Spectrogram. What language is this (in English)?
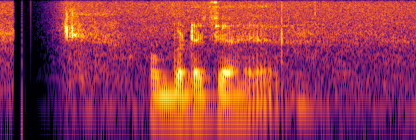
Sinhala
